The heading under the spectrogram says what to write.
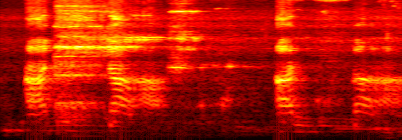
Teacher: We have an oral closure too, but this time we have a phonic opening, allowing the airstream to escape through the nose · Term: Nasal consonants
